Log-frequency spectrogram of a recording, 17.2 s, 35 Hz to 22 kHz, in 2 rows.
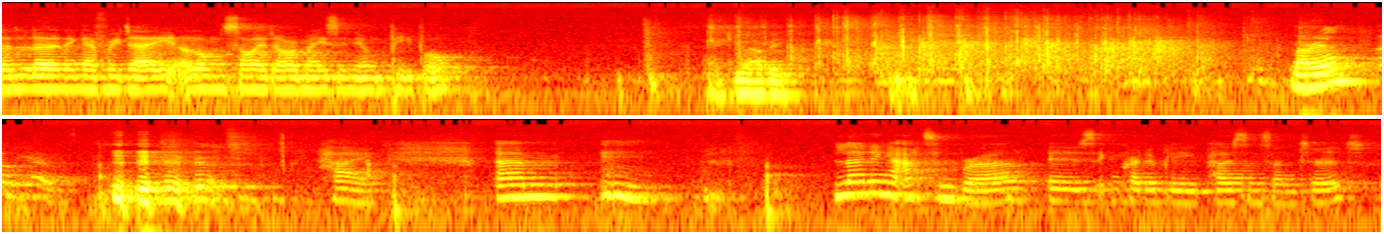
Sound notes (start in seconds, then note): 4.4 audience applauding; 9.2 laughing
